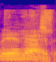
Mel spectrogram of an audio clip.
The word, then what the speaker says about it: Leonidas: Uh, uh, Leonidas is uh, uh, is that right? Is that how, am I pronouncing him right? He we played Leonidas, yes, King of Sparta of Lion Stock.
